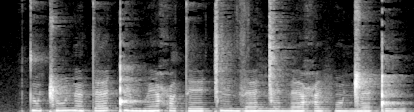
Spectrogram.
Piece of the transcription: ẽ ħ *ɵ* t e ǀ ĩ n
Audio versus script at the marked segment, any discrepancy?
no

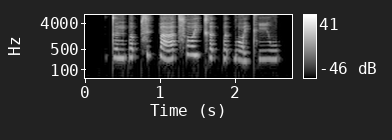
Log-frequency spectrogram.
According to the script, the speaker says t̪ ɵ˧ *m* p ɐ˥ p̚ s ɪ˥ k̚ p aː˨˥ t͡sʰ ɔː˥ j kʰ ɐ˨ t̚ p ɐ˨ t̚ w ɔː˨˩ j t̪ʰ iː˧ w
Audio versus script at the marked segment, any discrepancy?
yes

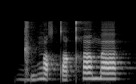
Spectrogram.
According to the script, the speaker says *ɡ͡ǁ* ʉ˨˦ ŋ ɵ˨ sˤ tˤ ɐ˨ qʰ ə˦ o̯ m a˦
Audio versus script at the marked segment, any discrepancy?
no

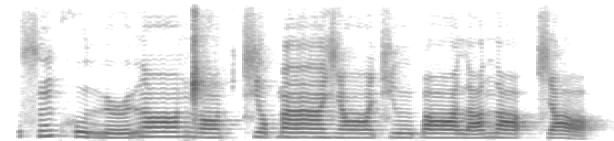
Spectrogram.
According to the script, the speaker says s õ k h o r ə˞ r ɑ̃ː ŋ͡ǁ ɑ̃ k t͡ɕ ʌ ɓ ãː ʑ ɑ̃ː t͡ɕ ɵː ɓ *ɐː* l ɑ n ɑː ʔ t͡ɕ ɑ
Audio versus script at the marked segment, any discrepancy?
yes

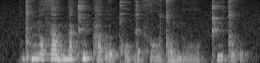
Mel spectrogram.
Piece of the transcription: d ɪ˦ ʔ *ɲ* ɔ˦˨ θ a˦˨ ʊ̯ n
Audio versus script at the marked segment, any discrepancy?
no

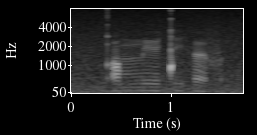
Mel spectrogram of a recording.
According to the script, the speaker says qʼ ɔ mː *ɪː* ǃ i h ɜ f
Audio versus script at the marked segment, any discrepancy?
no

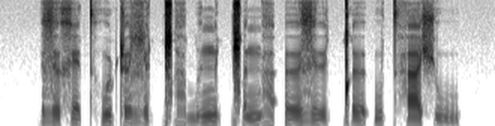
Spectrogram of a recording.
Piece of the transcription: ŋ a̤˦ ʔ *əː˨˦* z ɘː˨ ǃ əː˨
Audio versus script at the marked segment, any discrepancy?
no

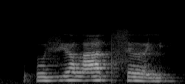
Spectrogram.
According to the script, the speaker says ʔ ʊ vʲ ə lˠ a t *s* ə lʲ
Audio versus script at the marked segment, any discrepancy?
no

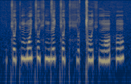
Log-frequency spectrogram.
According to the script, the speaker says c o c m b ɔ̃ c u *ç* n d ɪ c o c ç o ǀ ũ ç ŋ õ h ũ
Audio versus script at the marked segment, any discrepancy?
no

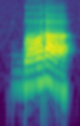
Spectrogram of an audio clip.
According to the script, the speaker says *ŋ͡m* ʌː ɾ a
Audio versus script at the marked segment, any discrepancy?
yes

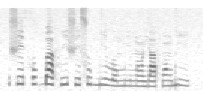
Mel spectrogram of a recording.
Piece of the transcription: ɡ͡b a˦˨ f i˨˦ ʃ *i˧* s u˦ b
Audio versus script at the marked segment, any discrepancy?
no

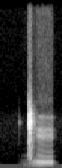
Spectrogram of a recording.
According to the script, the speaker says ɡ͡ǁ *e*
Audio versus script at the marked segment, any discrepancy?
no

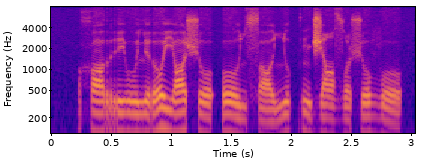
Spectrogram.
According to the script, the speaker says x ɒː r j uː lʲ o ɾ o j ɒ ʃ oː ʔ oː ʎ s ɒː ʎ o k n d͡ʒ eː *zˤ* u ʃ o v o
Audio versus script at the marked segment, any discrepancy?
no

